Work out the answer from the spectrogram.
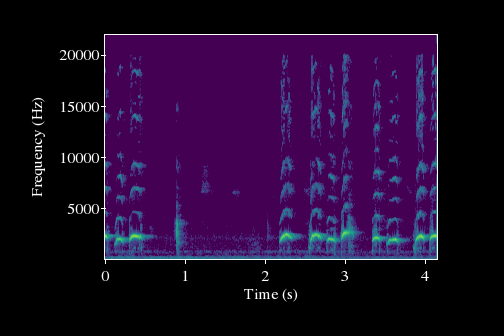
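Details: Pet cockatiel whistling a mash-up of songs while singing toward a person's feet indoors: clear whistled notes near the same pitch, short rising-falling phrases after a pause, owner talking nearby.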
